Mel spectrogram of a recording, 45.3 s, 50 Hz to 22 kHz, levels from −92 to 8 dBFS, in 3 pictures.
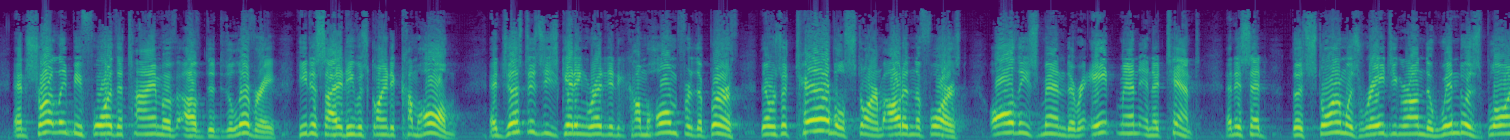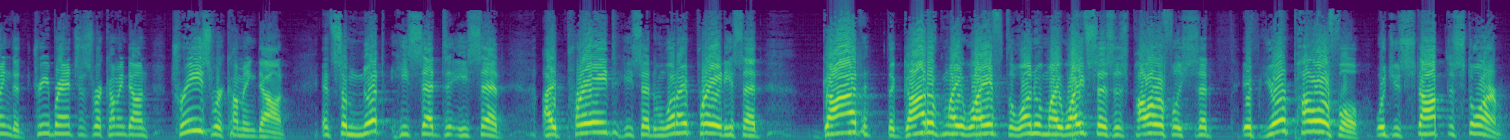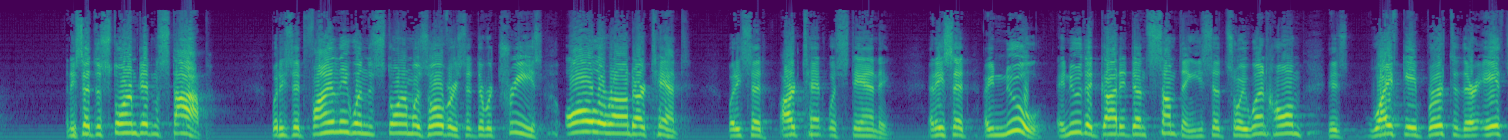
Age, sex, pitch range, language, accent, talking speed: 50-69, male, 200-245 Hz, English, American, 220 wpm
